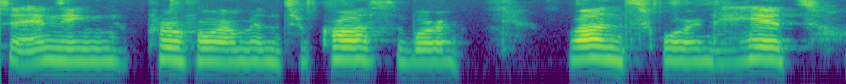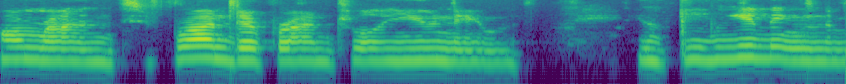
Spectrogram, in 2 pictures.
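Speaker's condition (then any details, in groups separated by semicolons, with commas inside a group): ALS; young onset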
